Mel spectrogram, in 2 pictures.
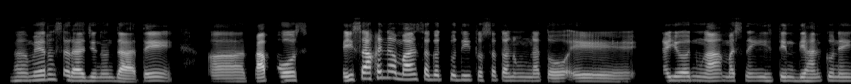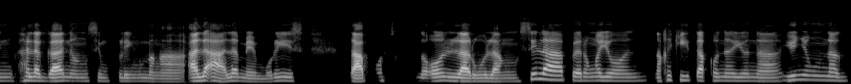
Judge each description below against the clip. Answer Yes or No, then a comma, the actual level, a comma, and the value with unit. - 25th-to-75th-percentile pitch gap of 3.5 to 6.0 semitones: No, average, 3.1 semitones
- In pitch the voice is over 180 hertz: No, medium, 170 Hz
